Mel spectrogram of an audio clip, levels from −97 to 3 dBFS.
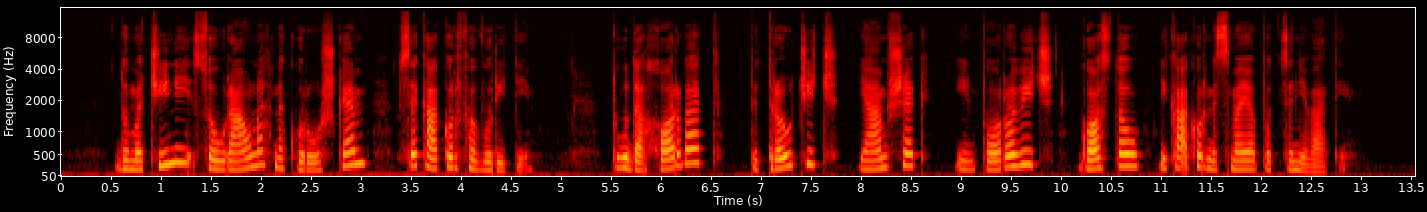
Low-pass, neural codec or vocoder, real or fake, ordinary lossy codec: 14.4 kHz; none; real; none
